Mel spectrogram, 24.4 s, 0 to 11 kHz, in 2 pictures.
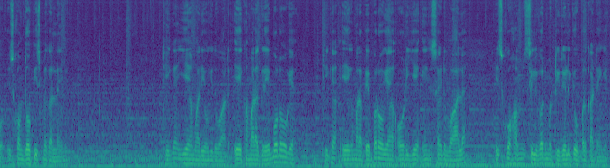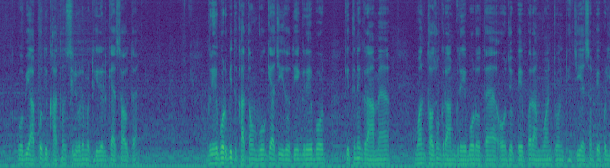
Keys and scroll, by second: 0.0-1.2 typing, 0.5 Return, 2.6 super+-, 3.2-4.4 typing, 8.6-12.2 typing, 14.8-17.9 typing, 20.8 typing, 22.3 v.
